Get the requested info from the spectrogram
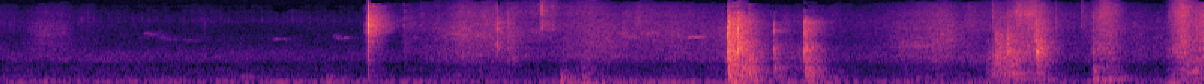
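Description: A sharp click about two seconds in, then a run of knocks and bumps of handling on the grooming table, the loudest a little past the middle, over a low steady hum.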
